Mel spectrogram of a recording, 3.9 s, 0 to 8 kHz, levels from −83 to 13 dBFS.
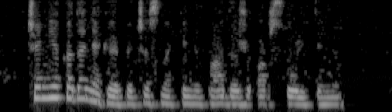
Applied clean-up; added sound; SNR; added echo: classical method spectral subtraction.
